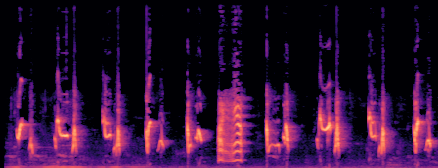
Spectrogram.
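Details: Long-tailed shrike song for training other birds: sharp, high chirped notes repeated at a steady pace about every two-thirds of a second, with one harsh buzzy rasp in the middle and a faint low hum early on.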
